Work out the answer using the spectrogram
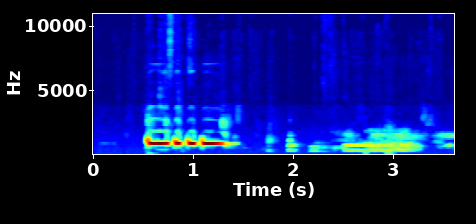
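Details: Local zebra dove calling loudly, one stuttering coo phrase ending in a long falling note, then faint clicks and a soft, murmuring background sound continuing after the call.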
